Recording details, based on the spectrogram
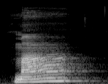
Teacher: the a has a high tone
